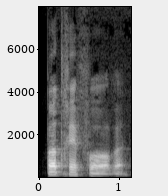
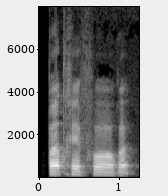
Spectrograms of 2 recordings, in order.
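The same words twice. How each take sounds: The two takes are said the same way.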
